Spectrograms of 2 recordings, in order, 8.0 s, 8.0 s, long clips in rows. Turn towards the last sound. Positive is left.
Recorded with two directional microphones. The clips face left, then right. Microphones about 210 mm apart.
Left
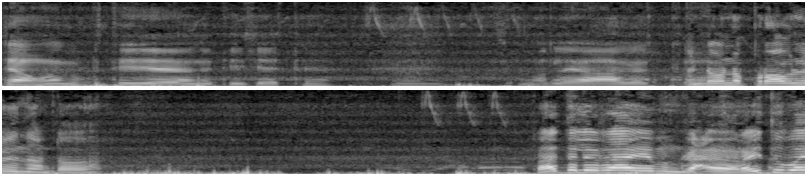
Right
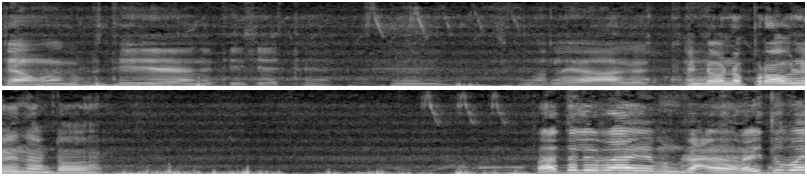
turn(degrees=10)  # may be behind; listen again after turning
